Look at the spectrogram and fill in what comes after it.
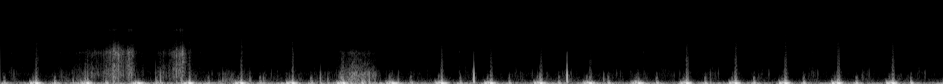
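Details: The person auscultates their own visibly fast heartbeat at different spots with a stethoscope. Rapid, regular heart sounds at about 120 per minute come with some scraping noise: tachycardia.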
